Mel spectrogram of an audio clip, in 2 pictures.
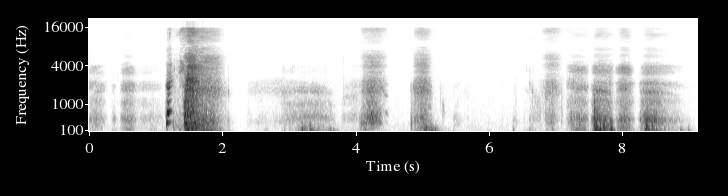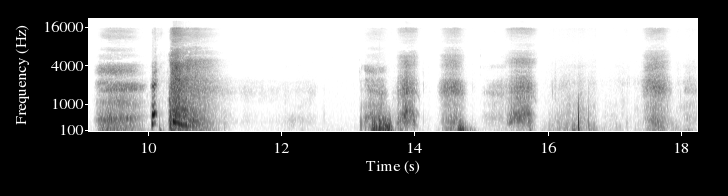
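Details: Repeated sneezing in a person with a cold plus sinusitis and a blocked nose who can't stop sneezing: sneezes with sniffs and breaths between them in a quiet room.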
